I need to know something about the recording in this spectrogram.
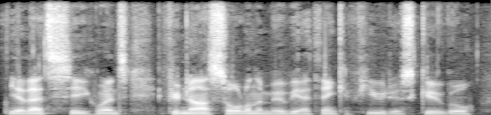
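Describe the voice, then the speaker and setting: An American man with a deep voice, recorded close and dry. He chats like a podcast co-host, earnest and conversational, dropping casual slang as he discusses films. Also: brisk, no echo. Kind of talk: casual chat about action films.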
